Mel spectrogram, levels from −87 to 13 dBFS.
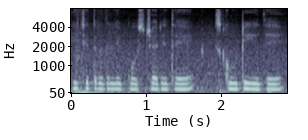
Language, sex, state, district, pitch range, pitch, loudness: Kannada, female, Karnataka, Koppal, 185-200 Hz, 190 Hz, -14 LUFS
